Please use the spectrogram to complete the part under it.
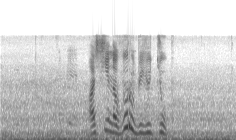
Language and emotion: Russian, angry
